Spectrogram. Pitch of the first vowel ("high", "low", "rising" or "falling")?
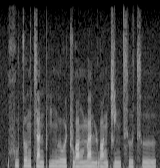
high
